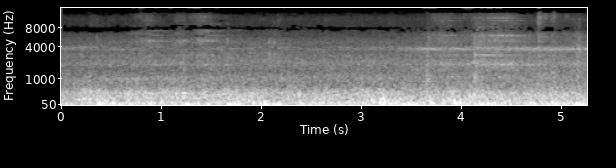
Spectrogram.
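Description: ScotRail electric multiple unit rolling slowly past over the station tracks, its wheels and bogies giving a steady low rumble, with a faint high whine that grows near the end.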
